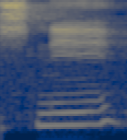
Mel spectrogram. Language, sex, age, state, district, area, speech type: Bodo, female, 45-60, Assam, Kokrajhar, rural, spontaneous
